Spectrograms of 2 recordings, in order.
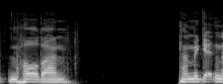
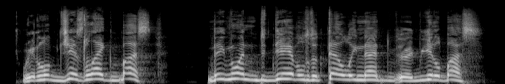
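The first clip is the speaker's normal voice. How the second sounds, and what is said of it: Bad put-on Russian accent. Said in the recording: “an offensive Russian accent ... God, that was bad. My apologies for that really, really bad everything.”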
